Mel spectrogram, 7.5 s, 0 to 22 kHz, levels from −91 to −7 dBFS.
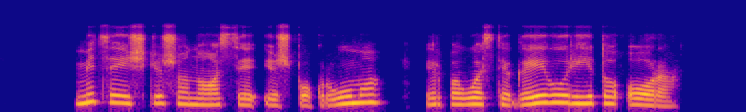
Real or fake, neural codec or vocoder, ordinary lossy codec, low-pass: real; none; Opus, 16 kbps; 7.2 kHz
